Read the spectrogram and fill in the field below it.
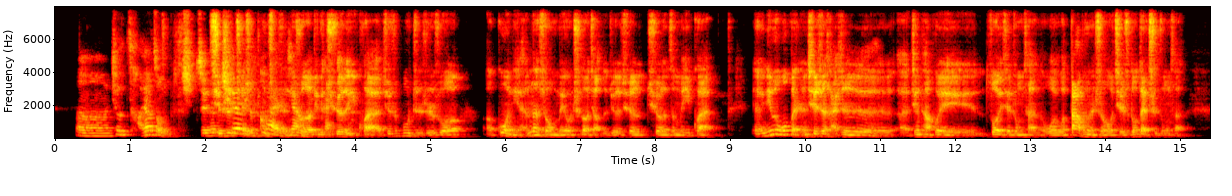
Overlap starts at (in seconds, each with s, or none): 2.1 s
